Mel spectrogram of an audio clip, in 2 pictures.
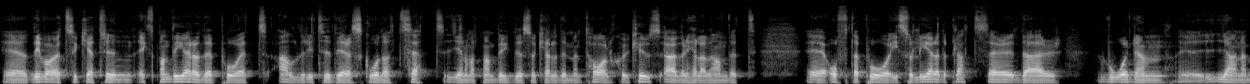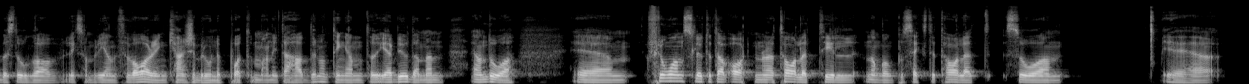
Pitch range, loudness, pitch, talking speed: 100-110 Hz, -19 LUFS, 105 Hz, 135 wpm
